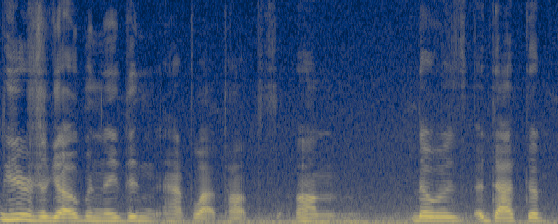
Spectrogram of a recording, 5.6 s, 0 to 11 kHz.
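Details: Dysarthria in a 40-year-old woman with moderate to severe athetoid cerebral palsy, GMFCS level 3/4 with quadriplegia; she walks with a walker but uses a power wheelchair daily and reports people sometimes have trouble understanding her.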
